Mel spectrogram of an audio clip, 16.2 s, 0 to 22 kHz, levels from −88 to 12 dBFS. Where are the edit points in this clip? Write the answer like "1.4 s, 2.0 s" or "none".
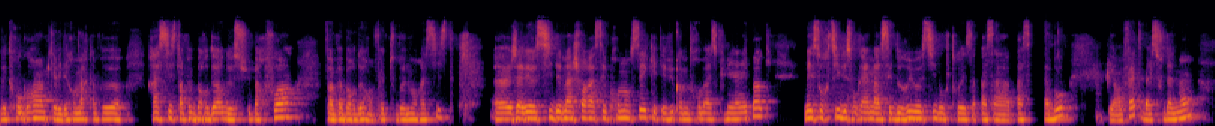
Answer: none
